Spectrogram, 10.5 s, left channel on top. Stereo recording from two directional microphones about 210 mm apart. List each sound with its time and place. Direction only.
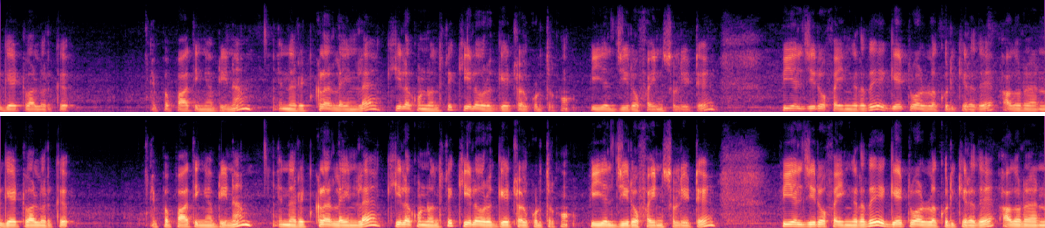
0.0 s speech: 30° right (ahead or behind)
